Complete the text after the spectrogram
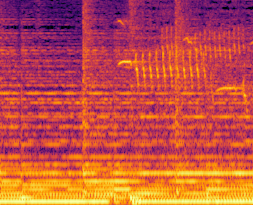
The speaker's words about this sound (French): ça commence avec des petits pit pit pit d'oiseaux.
